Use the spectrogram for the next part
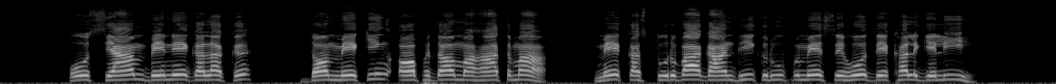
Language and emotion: Maithili, neutral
